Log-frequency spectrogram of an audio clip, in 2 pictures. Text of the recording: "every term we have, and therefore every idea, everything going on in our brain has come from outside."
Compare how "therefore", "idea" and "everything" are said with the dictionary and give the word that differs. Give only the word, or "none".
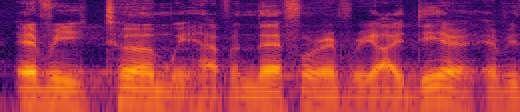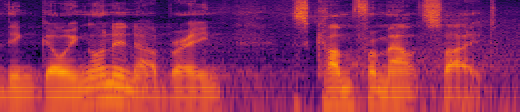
none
